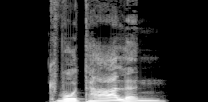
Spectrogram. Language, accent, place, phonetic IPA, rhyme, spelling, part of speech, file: German, Germany, Berlin, [kvoˈtaːlən], -aːlən, quotalen, adjective, De-quotalen.ogg
- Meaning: inflection of quotal: 1. strong genitive masculine/neuter singular 2. weak/mixed genitive/dative all-gender singular 3. strong/weak/mixed accusative masculine singular 4. strong dative plural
